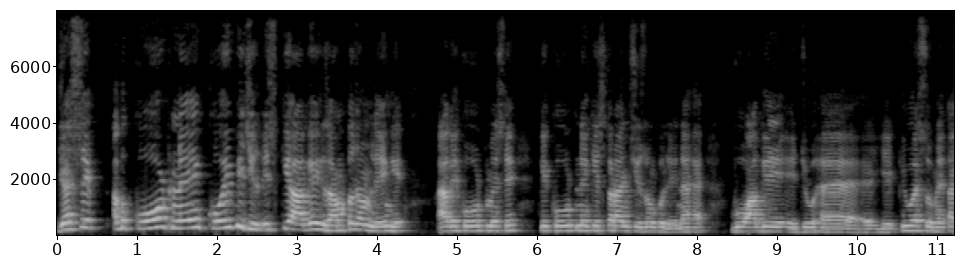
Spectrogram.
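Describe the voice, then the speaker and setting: A man with a Pakistani Punjabi accent giving an informal law lecture, explaining step by step and repeating his points. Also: fairly high pitch. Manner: repetitive explaining, reads English legal phrases out very slowly. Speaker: law teacher. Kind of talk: informal lecture, explaining statute clauses with everyday examples. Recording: echoey room.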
